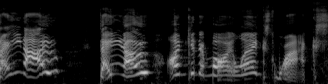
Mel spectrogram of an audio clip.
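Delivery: very high, blaring, shrill Australian radio co-host voice. Mocking the woman on a breakfast radio show: Australian breakfast radio co-host voice. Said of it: "And then the woman will be like".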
